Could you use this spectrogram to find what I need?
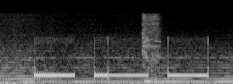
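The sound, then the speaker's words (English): Repeated electronic tone bursts from an outgoing telephone call to a different number, steady pulses of ringing over a low line hum, with a sharp click partway through and no talking. “All right, here's one for us now. Six. Different number. Answer your phone. Answer the phone.”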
